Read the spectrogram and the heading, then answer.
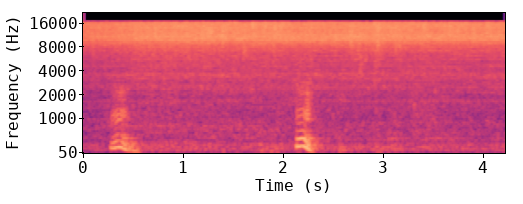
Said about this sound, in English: And now? What do you hear? It sounds like a shower.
